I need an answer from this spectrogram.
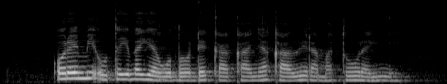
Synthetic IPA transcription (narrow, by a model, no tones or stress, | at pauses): oɾemiʔotaiðaɣiaɣoðɔːdɛkakaɲakaweɾamatoɾaine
